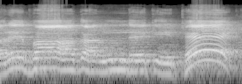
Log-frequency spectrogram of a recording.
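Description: A man's solo voice singing an unaccompanied Bengali devotional gojol into a microphone. He holds long, ornamented notes, then sweeps one note up and back down near the end.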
